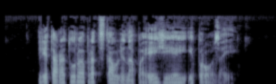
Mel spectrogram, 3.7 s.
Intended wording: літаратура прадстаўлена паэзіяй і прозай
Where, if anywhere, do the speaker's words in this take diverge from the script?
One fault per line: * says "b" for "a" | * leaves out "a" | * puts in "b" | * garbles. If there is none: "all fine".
all fine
